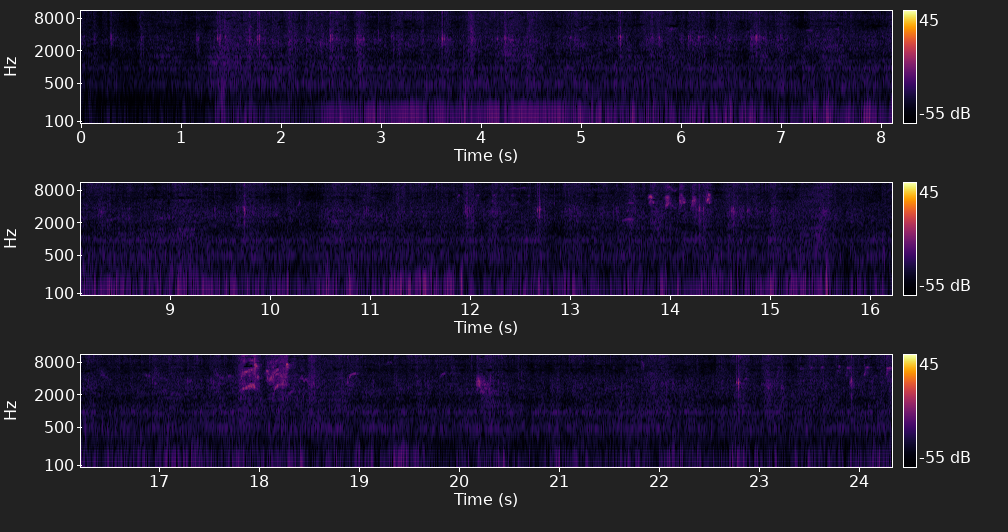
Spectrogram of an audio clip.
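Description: Footsteps of a person walking on an asphalt road, with a low rumble on the microphone from handling and air movement.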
